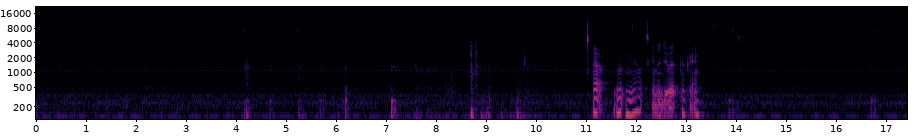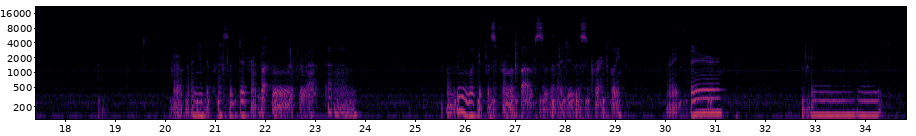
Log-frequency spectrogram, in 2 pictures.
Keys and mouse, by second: 4.7 click, 5.7 click, 6.2 middle click, 20.4 middle click, 25.8-34.8 middle drag.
